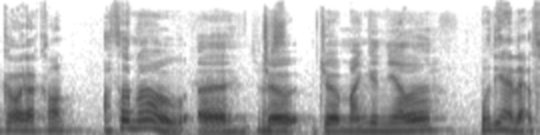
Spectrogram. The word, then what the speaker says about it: Manganiello: Joe Manganiello?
